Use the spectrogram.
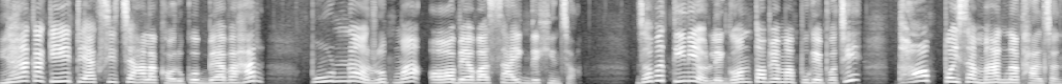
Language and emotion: Nepali, disgusted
